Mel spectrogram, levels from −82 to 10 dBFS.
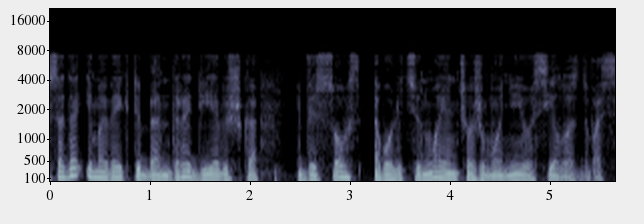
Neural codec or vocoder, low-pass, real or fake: none; 7.2 kHz; real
